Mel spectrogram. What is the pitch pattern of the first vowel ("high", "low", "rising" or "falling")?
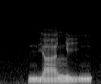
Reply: rising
